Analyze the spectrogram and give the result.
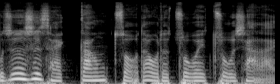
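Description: A woman talks with an animated tone at a fairly low pitch. Her pace is moderate and her pitch variation ordinary. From Taiwan, Taoyuan. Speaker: podcast host. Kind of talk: casual solo monologue. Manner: animated, emotional.

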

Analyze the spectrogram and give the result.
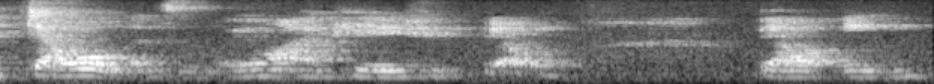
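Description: Female speech under noticeable background noise, with audible room echo. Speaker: speech therapy student. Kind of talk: casual interview.

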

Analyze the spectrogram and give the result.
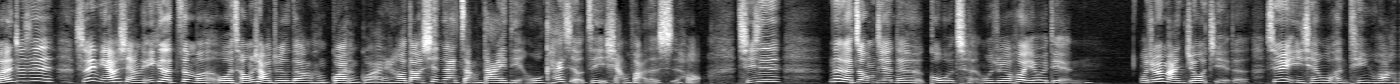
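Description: A woman speaks at a high pitch with ordinary pitch variation and a fairly quick pace. The recording is very clean, with a silent background. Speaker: podcast co-host. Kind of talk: casual chat. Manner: fast.

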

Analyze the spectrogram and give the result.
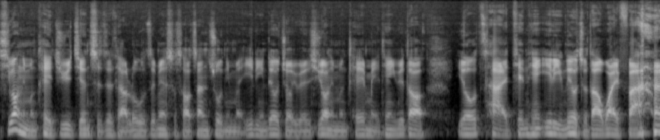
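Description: In a very clean recording with a silent background, a man with a Taiwanese accent and a very deep, low pitch talks at a very fast pace with ordinary pitch variation. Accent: Taiwanese Mandarin. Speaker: podcast co-host. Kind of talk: casual chat. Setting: studio. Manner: laughs often.

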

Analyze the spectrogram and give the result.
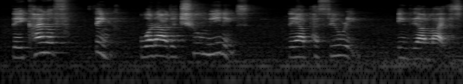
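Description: A woman with a Chinese accent speaks at a fairly slow pace, pausing long and often. Her pitch is fairly high with ordinary variation, and noticeable background noise is present. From China (Shanghai). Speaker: public speaking club leader and team coach. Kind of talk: interview. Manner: halting, with fillers.

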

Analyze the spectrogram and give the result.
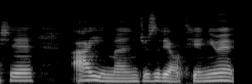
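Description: On a very clean recording with a silent background, a woman with an unremarkable speaking voice and fairly low pitch speaks at a moderate pace with fairly even intonation. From Toronto, Canada (from age 8, born in Taitung). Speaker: café owner and chef. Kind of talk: interview, casual chat.

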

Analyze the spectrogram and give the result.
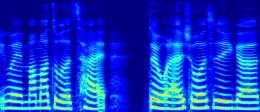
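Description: In a quiet background, a woman's medium-pitched voice comes across dry and close with no echo and fairly even intonation. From Taiwan. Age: 40s. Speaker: Chinese language teacher, podcast host. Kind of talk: slow-paced language-learning monologue. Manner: clear, deliberate pace for learners.

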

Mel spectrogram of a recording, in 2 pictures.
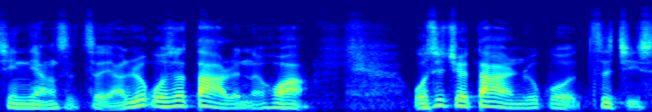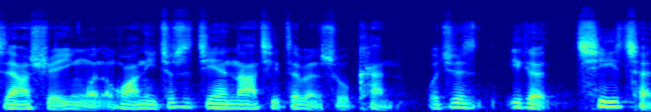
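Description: A man with a Taiwanese accent, fairly low in pitch, with vocal fry, lively intonation and a fairly quick pace, on a very clean recording with a silent background. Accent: Taiwanese Mandarin. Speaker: primary school English teacher. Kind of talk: casual chat. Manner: loud.

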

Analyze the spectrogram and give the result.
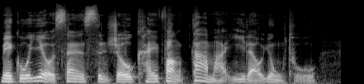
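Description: A man speaks at a medium pitch and a moderate pace, with vocal fry. The recording is very clean, with a silent background. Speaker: radio news feature reporter. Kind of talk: scripted narration. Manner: formal.

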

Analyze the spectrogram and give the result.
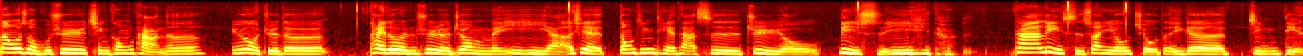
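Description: Her voice fairly high in pitch, a woman speaks at a fairly slow pace in a dark, mellow tone with ordinary pitch variation. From Taiwan. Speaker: podcast host. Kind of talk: true crime storytelling; casual chat. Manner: animated.

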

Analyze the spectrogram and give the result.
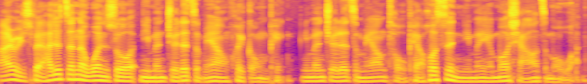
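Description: Against noticeable background noise, a man rattles on at a very fast pace and fairly low pitch, with ordinary pitch variation and hardly any pauses. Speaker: street dancer. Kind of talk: casual interview.

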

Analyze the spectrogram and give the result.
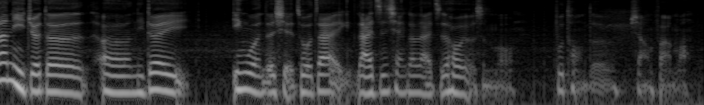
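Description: A woman's dark, mellow voice at medium pitch, in a Taiwanese accent, with ordinary pitch variation, big swings in loudness and a moderate pace. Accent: Taiwanese Mandarin. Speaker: podcast co-host, student abroad. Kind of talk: casual chat.

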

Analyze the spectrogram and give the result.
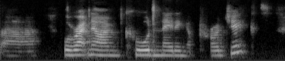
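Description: A New Zealand-accented woman at a medium pitch and moderate pace. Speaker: NGO worker. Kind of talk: interview.

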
